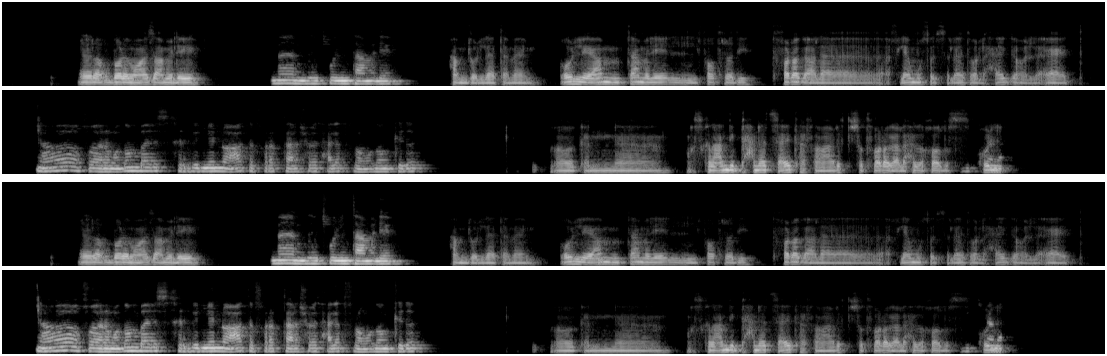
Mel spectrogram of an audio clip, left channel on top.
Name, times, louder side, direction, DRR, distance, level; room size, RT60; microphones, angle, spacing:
voice 1, 0.8-2.0 4.5-10.7 16.5-21.0, left 2 dB, 35° left, 0.7 m, -24 dB
voice 2, 2.7-4.1 11.4-15.3 20.6-21.0, right 3 dB, 40° right, 0.5 m, -20 dB
11.5 x 5.8 x 4.4 m
head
